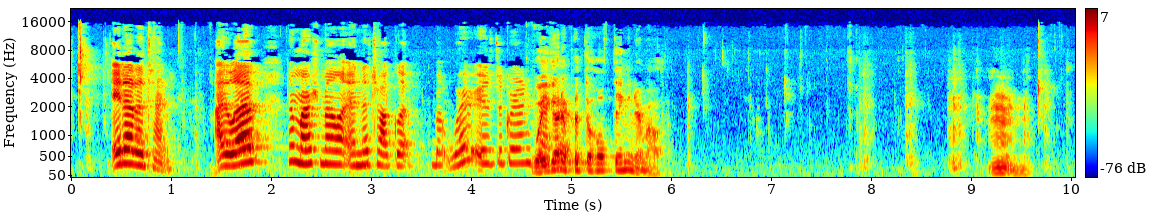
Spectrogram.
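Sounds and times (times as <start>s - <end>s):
faint crunching while chewing: 6.1s - 10.0s.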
